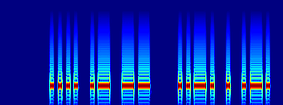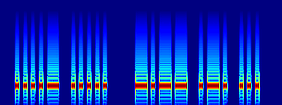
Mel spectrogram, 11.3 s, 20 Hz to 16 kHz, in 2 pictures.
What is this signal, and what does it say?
Morse code, heard as a keyed tone, about 15 wpm, 700 Hz. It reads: HAM FER 45 YRS
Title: Practice QSO - Exchange 3 - More Info - 15wpm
